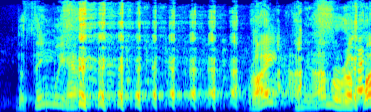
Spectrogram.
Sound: laughter

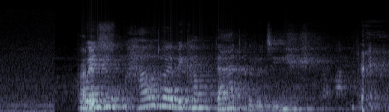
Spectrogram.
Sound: both laugh

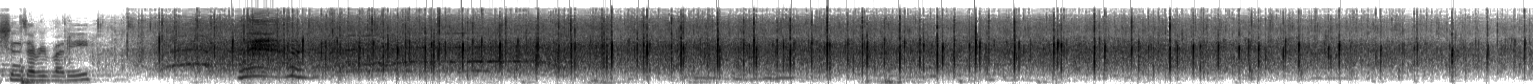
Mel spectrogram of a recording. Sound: applause

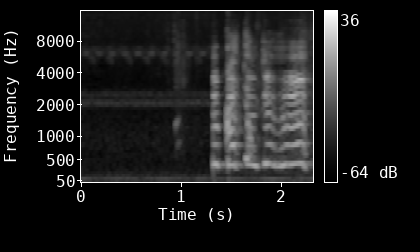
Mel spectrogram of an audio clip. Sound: babbling

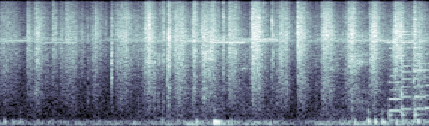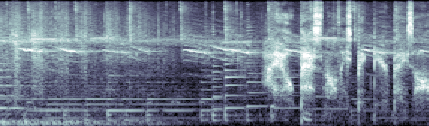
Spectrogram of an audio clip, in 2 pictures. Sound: whispering

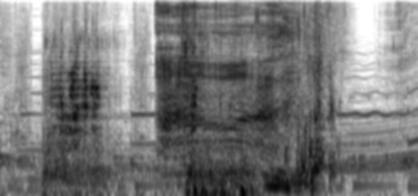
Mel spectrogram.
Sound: grunting

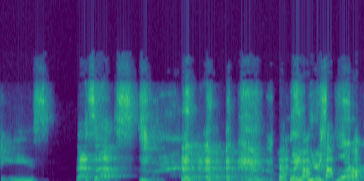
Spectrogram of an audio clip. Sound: laughter

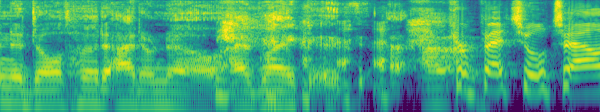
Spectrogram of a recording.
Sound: chuckling

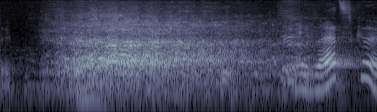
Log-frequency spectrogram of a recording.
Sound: audience laughs

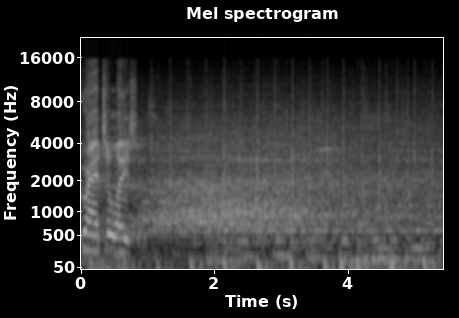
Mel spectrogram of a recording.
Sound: crowd applause

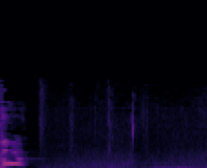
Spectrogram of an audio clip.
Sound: silence

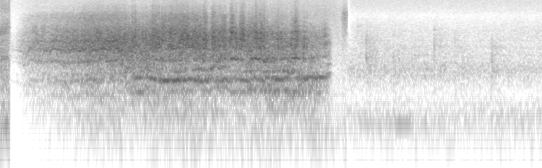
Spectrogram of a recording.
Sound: tires screeching

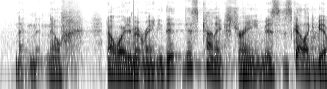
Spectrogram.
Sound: scoffs

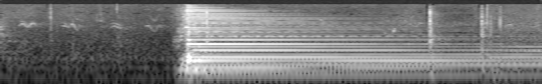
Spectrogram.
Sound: birds chirping; guitar ringing

